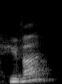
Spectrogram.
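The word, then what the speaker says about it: Hyvä: So it's pronounced Hyva. – Hyva. – Hyva in German and Finnish. There is no German, I guess. But yeah, Hyva. But it comes easy to Germans because we have the Ü, the umlauts.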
